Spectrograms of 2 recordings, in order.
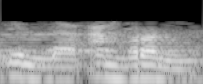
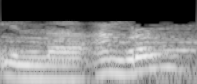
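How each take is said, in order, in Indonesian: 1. Kata terakhir berakhir dengan bunyi a. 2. Kata terakhir berakhir dengan bunyi u. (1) "Amrun mansub ya, dengan fathah" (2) "Dibaca dengan amrun dengan marfu, ini keliru"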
